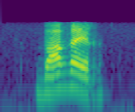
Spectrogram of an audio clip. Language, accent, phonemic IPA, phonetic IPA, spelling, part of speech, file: Armenian, Eastern Armenian, /bɑˈʁeʁ/, [bɑʁéʁ], բաղեղ, noun, Hy-բաղեղ.ogg
- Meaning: ivy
